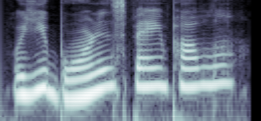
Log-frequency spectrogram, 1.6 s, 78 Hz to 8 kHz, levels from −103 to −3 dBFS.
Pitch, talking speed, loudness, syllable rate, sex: 265 Hz, 220 wpm, -14 LUFS, 5.9 syllables/s, female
